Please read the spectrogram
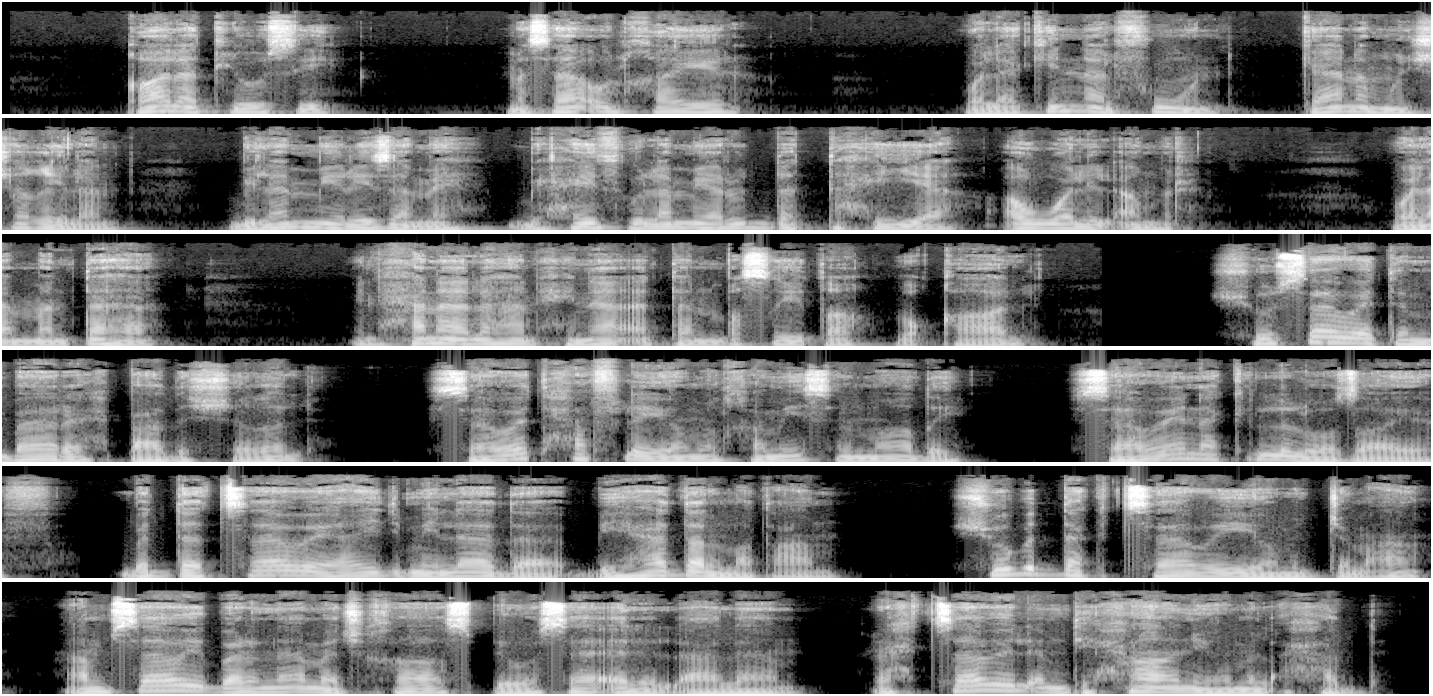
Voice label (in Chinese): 阿拉伯男声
